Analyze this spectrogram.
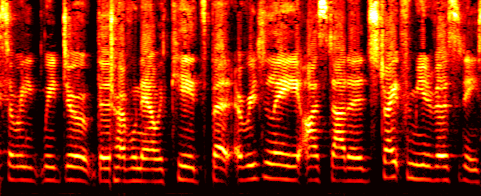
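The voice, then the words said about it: Australian accent. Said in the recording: “from your accent, I think you're Australian, right?”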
